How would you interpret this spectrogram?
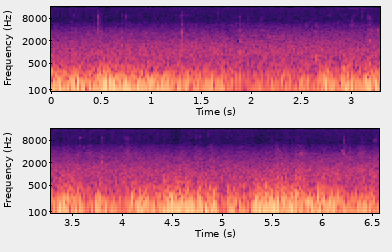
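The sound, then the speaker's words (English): Strong gusting wind from an approaching big gust front roars across the microphone, a loud, rumbling buffet that swells and eases in uneven surges without pause, with no voices present. “I'm just coming right out of the northeast. And that big gust front is...”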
